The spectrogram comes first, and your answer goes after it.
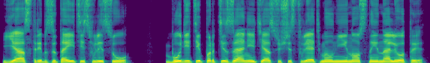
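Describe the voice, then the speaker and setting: A man voicing a quick-thinking young male elf tactician giving brisk commands. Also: on the high side, darkish tone, no echo, clean studio sound, close to an everyday voice. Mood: commanding.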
